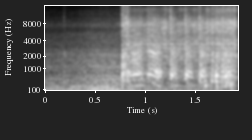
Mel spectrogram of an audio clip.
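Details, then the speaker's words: Mercedes ML 2.7 diesel with a clatter at start-up, gearbox removed and dual-mass flywheel bolted solid, engine revved gently. Rapid sharp knocks appear right at start; dual-mass flywheel ruled out, crankshaft problem suspected, possibly loose main bearing seats. "Оп. Слышим стук. При запуске работает двигатель, такой стучочек."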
